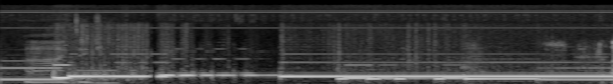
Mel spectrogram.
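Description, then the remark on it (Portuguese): A smooth, pure sine-wave synthesizer tone sustains and steps between a few pitches, playing a slow melodic line with steady loudness and no talking over it. “Esse é um som de um acenoide.”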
